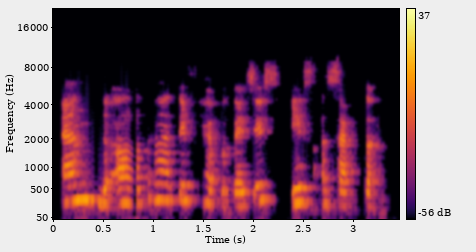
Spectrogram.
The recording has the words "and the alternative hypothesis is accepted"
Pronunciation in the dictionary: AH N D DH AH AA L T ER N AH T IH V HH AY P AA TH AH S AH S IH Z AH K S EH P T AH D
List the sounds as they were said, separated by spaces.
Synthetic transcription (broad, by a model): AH N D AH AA L T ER N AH T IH F HH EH P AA T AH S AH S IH S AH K S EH P T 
